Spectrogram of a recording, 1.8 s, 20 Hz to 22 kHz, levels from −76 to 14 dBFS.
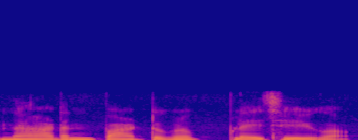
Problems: constant background noise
